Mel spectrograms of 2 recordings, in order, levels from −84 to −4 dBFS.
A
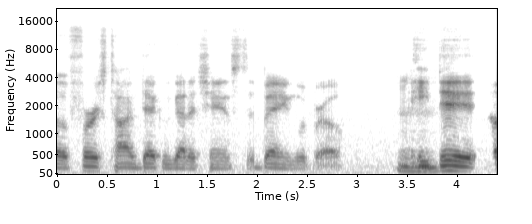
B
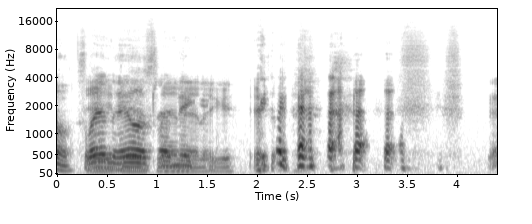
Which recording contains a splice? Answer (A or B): A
